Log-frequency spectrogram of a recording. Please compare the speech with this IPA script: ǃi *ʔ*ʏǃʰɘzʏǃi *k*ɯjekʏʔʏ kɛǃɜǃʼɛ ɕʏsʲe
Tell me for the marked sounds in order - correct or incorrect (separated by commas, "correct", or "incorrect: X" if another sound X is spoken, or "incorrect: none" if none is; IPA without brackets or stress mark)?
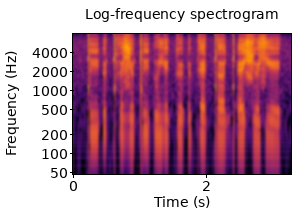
correct, incorrect: ʔ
